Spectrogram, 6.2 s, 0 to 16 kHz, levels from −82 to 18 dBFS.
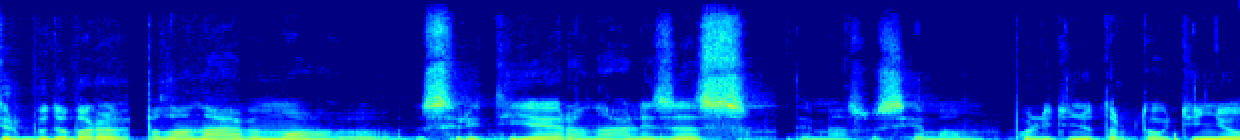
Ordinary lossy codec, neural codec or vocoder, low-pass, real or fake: Opus, 64 kbps; none; 14.4 kHz; real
